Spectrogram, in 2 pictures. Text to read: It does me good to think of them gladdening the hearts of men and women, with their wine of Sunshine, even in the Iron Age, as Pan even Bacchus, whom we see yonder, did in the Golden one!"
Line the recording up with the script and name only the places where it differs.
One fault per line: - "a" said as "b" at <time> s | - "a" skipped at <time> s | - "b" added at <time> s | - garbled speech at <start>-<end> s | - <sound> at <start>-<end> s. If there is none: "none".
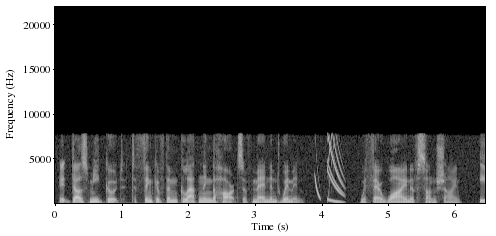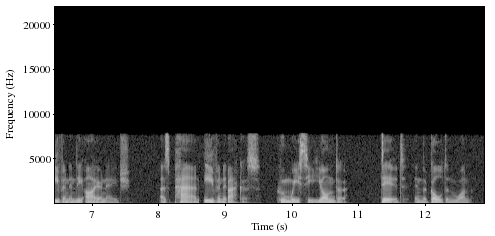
- chirp at 3.9-4.4 s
